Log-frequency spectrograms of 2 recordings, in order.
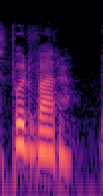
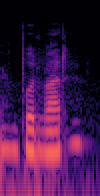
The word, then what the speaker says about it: Budvar: It's Budvar. – Budvar. Oh, yeah. So we roll the R, Budvar.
